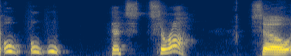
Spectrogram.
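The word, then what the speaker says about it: Seurat: was on google doodle i'm like oh that's syrah so it's a c-u-r-a-t um pronounced surah and he is known as what's a pointillist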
